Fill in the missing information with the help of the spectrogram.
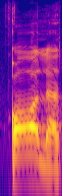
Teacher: زبان کی جڑ اور تالو کے نرم حصے سے قاف ادا ہوتا ہے، جبکہ آپ نے اس کو ادا کیا زبان کی جڑ اور تالو کے سخت حصے سے.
